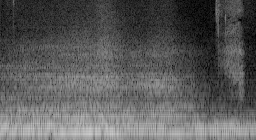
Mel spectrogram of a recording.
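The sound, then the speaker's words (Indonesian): A vehicle engine revs loudly and steadily in front of a house, a deep rumbling drone with rising and falling pitch, filling the whole moment with no voices. “guys sorry banget itu ada geber-geber depan rumah aku jadi kita lanjut aja nggak apa-apa ya”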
